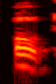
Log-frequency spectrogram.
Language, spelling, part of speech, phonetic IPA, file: Polish, od, preposition / noun, [ɔt], Pl-od.ogg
